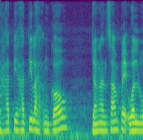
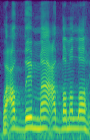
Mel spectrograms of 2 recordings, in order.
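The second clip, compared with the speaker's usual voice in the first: louder, slow, weighty recitation; slow loud Arabic recitation; 3 semitones higher, 5 dB louder, slower than usual. Acted. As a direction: proclaim the maxim slowly.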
